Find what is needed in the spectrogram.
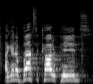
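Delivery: excited loud boast. Real, not acted. Mechanic telling viewers about his pins, excited shout. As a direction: shout it out like showing off his stash.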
